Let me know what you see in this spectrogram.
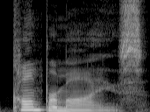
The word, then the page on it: compromise: kɑ’mprəmàiz; コンプロマイズ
